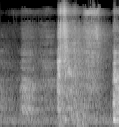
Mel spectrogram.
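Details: A short in-breath, then a loud explosive sneeze and the start of a second burst, in a snoring person after ground pepper was placed below the lips to stop snoring; sneezing.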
